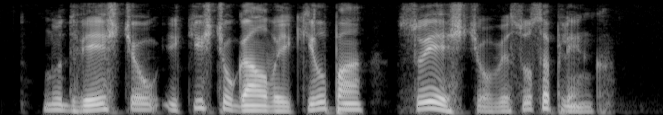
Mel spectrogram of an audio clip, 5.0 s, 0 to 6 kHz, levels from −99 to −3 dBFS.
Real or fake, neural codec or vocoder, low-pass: real; none; 5.4 kHz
